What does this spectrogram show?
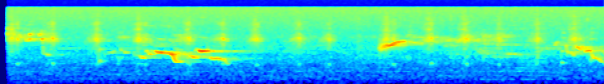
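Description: Birds calling: a quick run of short, downward-sliding whistled notes about two seconds in and a single rising call about four seconds in, over faint, evenly repeated high notes.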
